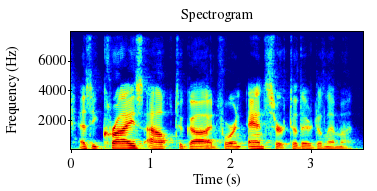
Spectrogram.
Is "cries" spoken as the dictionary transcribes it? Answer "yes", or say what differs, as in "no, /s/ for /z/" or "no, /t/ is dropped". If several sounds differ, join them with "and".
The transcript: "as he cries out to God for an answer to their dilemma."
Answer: yes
